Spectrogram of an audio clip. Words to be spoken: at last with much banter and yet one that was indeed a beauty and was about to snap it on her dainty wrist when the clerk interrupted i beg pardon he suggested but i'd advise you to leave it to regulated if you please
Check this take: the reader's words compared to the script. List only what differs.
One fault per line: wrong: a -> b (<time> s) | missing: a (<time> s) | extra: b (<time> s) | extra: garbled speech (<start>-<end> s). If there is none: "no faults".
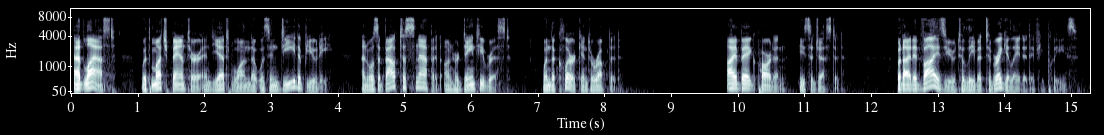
no faults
